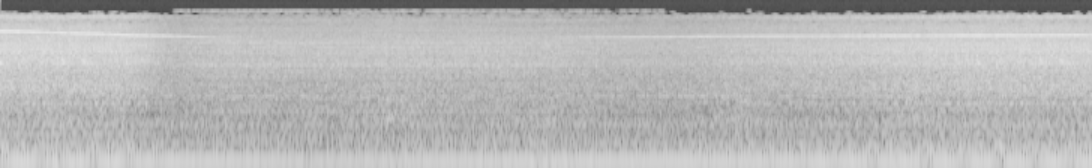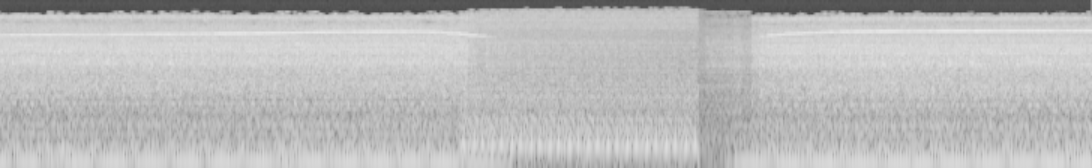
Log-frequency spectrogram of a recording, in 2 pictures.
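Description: A truck engine drones steadily with a deep rumble.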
